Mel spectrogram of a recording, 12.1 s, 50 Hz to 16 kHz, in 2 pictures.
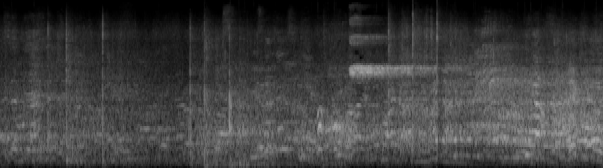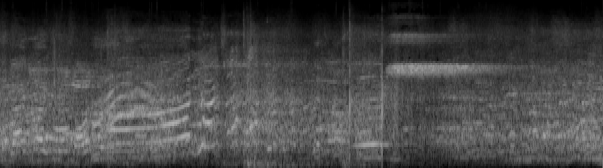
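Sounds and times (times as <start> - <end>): spectators talking: 0.0 - 12.0.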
